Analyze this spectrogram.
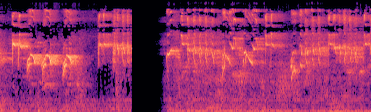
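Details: Oriental magpie-robin (kacer) giving a busy, chattering song of high whistles, sweeping notes and harsh trills, broken by a short silent gap near the middle.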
